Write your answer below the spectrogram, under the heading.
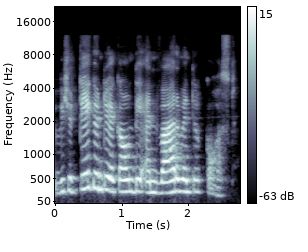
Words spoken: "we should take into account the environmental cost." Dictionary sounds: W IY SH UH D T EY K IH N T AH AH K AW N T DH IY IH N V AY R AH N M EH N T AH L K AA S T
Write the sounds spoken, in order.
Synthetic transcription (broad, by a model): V IY SH UH D T EY K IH N T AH AH K AW N T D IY IH N V AY R AH N M EH N T AH L K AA S T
